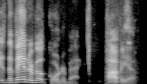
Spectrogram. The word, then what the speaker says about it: Pavia: Pavia. Pavia.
